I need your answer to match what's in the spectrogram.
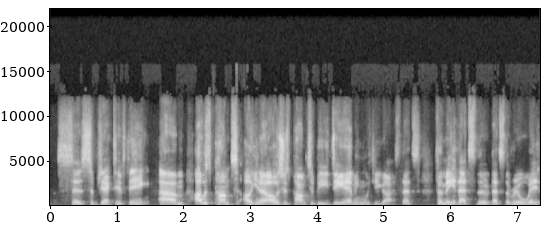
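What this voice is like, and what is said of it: Twangy Australian accent. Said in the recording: “my twangy accent ... We big fan of Australia.”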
